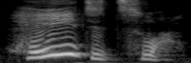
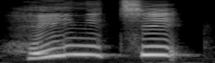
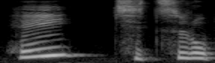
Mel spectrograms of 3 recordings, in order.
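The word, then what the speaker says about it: 平日: 헤이지츠와 평일은. 자, 요 발음도 항상 중요해요. 우리 일요일은 니치요비니까 헤이니치 아니에요? 라고 하시는 분도 계시지만 헤이지츠로 발음하셔야 된다는 거 꼭 체크해 두시고, 평일은 뭐뭐뭐뭐다.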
